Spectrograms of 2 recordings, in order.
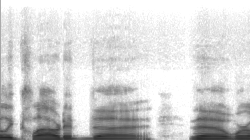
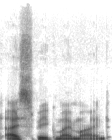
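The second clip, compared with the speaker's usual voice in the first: dropped way lower and softer; low mock-solemn; 7 dB quieter than usual. Shown as a demonstration. Streamer repeating his motto to viewers, low and soft. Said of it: "And as I said".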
